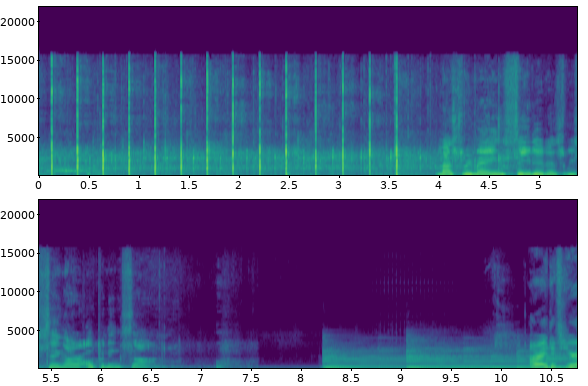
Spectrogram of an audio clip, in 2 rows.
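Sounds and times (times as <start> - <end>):
audience applauding: 0.0 - 5.1
speech: 4.0 - 6.7, 10.3 - 10.7.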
